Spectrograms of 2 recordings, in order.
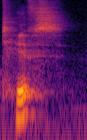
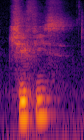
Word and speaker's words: Tiffs: It's called Tiffs, if you pronounce it in English. Portuguese pronunciation is Chifis.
